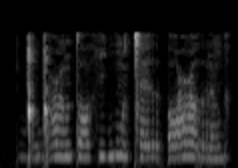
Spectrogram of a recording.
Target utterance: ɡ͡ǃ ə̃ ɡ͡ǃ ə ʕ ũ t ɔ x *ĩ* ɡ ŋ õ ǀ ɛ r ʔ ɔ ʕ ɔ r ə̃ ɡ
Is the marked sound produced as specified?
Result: no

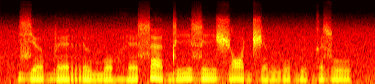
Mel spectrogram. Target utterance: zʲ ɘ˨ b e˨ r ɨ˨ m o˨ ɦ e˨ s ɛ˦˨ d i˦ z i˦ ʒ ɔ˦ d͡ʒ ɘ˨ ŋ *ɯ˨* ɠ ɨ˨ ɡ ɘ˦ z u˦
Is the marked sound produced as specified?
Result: no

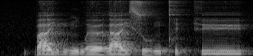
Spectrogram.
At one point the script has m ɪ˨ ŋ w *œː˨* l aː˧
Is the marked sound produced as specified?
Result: yes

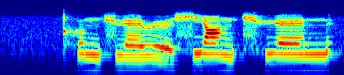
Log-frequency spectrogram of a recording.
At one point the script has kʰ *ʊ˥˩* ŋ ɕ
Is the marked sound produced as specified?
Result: yes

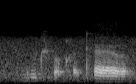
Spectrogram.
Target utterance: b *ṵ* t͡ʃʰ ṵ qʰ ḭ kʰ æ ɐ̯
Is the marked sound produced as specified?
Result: no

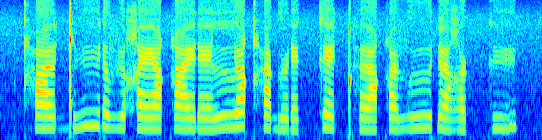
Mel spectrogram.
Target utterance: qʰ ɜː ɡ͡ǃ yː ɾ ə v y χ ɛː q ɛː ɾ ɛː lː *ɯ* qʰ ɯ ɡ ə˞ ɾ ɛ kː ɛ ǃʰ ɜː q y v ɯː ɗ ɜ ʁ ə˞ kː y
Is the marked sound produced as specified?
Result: yes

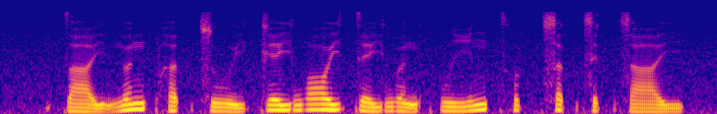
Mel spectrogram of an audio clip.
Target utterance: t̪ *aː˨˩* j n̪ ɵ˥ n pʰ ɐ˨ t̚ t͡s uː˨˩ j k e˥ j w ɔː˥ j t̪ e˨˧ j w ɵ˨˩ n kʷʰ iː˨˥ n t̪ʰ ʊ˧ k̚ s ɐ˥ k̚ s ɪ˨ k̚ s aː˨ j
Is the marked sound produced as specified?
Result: yes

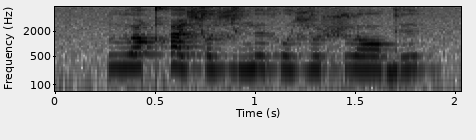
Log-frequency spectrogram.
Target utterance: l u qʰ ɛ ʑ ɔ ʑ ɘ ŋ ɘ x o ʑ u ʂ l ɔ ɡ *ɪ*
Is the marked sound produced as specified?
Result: yes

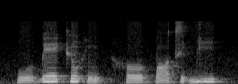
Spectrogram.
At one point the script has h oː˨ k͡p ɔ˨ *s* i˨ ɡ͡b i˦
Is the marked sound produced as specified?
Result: no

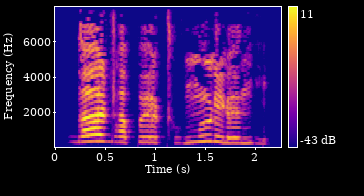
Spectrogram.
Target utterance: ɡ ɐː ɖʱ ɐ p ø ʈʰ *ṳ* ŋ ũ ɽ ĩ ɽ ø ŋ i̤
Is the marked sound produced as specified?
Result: yes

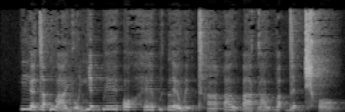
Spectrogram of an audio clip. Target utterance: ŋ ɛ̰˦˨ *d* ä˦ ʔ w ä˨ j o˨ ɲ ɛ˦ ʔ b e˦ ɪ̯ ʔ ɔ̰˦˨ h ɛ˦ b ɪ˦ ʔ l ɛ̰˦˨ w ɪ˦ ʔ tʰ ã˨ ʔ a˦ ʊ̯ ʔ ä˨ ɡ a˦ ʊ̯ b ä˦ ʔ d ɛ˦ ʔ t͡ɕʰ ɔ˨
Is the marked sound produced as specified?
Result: yes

